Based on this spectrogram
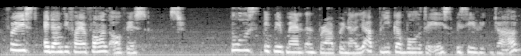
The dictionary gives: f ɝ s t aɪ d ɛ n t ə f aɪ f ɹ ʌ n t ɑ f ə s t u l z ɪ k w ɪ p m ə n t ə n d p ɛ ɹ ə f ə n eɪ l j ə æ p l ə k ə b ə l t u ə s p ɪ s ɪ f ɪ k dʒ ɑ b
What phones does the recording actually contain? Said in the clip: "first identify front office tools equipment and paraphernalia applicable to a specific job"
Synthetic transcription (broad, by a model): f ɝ s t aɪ d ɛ n t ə f aɪ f ɔ n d ɑ f ə s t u l s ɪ k w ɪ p m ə n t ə n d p ɹ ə p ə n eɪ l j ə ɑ p l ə k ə b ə l t u ə s p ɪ s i f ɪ k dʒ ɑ b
